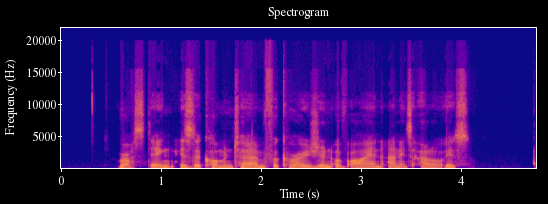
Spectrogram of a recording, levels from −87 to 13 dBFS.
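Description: Gain pumping runs throughout the clip: the gain swings by around 15 dB, and the speech sounds squashed and flat. The likely cause is input gain set far too high, with a fast limiter clamping down on every peak.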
